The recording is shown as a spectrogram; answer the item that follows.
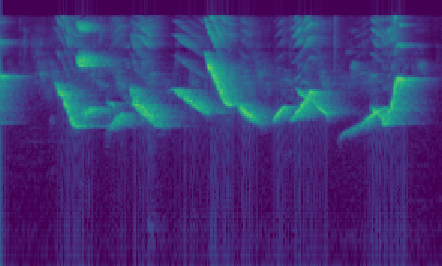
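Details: Red-cowled cardinal, a kept bird singing without stopping, pours out a dense run of loud whistled slurs, falling then rising, almost without gaps.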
